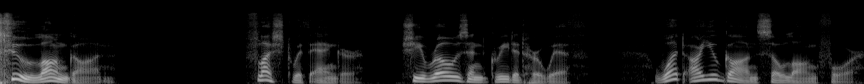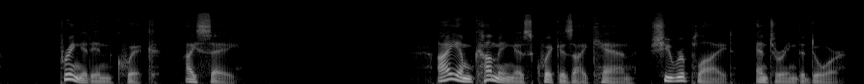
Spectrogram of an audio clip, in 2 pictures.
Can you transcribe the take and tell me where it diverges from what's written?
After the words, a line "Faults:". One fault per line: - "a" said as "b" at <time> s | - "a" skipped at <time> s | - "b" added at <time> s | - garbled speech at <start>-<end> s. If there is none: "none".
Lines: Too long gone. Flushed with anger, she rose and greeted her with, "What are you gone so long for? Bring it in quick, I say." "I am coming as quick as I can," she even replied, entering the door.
Too long gone. Flushed with anger, she rose and greeted her with, "What are you gone so long for? Bring it in quick, I say." "I am coming as quick as I can," she replied, entering the door.
Faults:
- "even" skipped at 15.4 s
